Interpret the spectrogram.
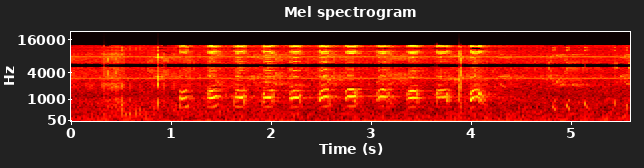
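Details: Male ruffed grouse responding to calling, approached at close range outdoors: a rapid, even series of about eleven clucking notes, close to four per second, then a few fainter, softer notes, over steady background hum.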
